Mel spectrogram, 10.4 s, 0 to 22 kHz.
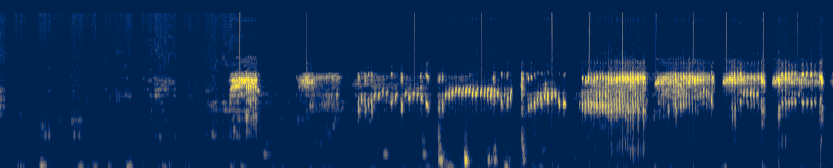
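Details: Barn owl at a nest during a mouse delivery, 25 February 2013 at 10:46 PM. Quiet clicks and scuffles at first, then harsh, raspy bursts grow louder and run together into near-continuous hissing rasps.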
